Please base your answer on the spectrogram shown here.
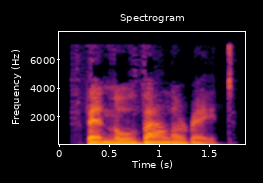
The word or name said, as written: phenyl valerate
